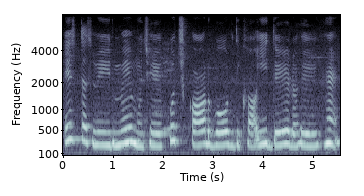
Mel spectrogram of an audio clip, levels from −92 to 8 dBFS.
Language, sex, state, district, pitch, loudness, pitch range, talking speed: Hindi, female, Madhya Pradesh, Katni, 235 Hz, -13 LUFS, 225-260 Hz, 110 wpm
